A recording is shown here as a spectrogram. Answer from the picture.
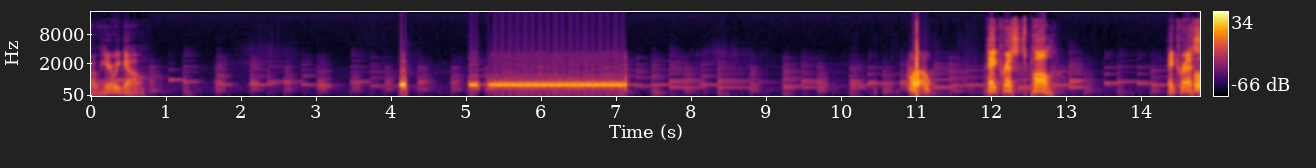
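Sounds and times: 
speech: 0.0 - 0.8, 12.0 - 12.9, 14.4 - 14.7
telephone dialing tonal beeps: 5.1 - 7.2.

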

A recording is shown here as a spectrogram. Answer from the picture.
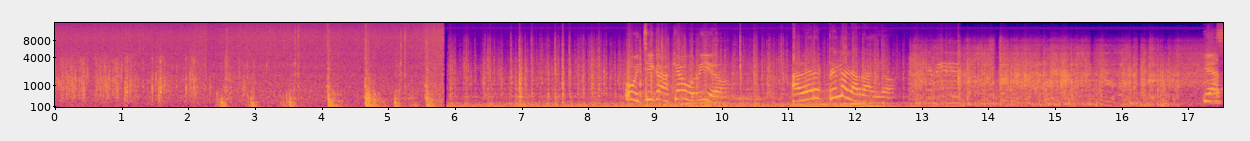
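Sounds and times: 
heavy rain from an approaching thunderstorm pouring in a forest: 0.0 - 17.0
low rolling thunder rumble: 5.8 - 13.7
speech: 8.7 - 10.2, 11.1 - 12.7, 17.2 - 17.5.

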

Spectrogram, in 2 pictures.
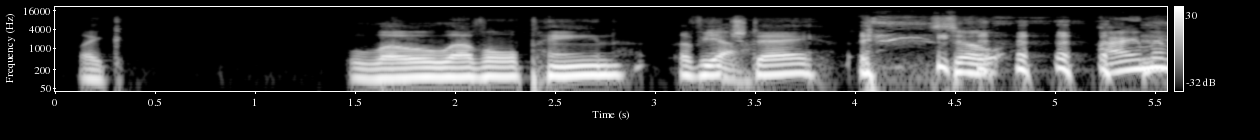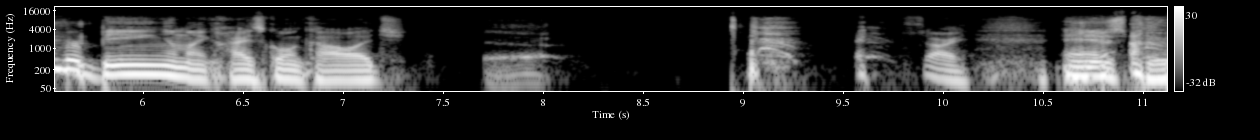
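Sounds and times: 
speech: 0.1 - 0.4, 1.5 - 7.9, 9.6 - 11.1
laughter: 3.4 - 5.8
loud guttural burp: 7.7 - 8.2
sharp cough or throat-clearing: 9.0 - 9.9.

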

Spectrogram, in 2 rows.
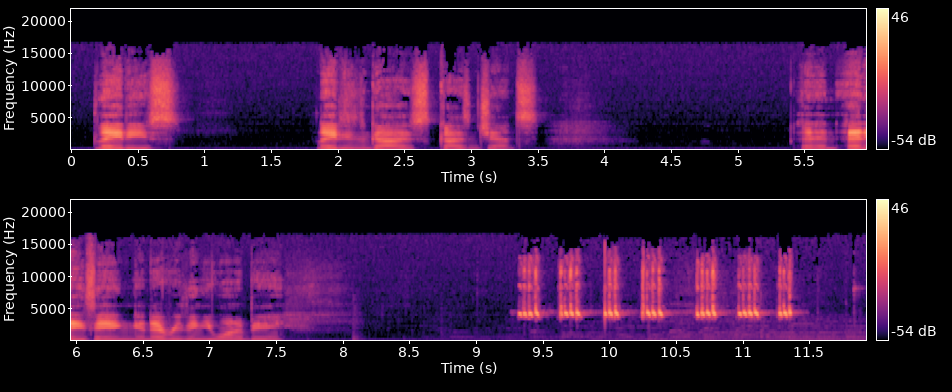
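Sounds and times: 
speech: 0.2 - 0.8, 1.8 - 3.6, 5.5 - 7.7
crickets chirping: 9.3 - 11.4.

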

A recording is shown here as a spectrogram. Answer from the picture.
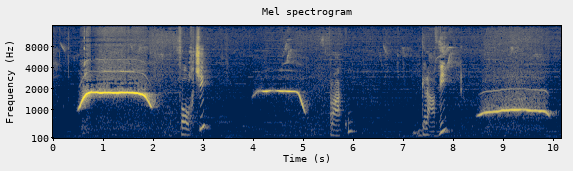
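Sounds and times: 
human whistling: 0.5 - 2.1, 4.0 - 5.1, 8.5 - 10.1
speech: 2.6 - 3.2, 5.6 - 6.1, 7.2 - 8.1.

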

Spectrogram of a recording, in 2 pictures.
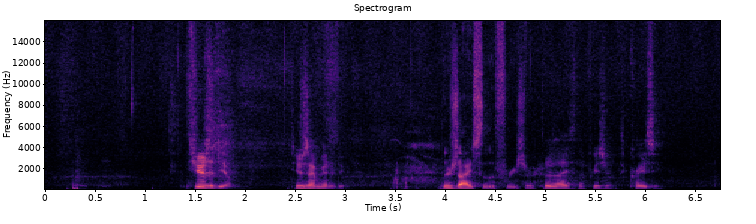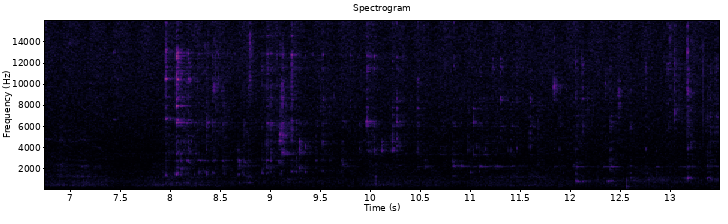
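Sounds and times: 
speech: 1.4 - 3.1, 3.9 - 6.3
liquid pouring into a glass for a drink: 7.9 - 13.4
small clinks: 7.9 - 13.4.

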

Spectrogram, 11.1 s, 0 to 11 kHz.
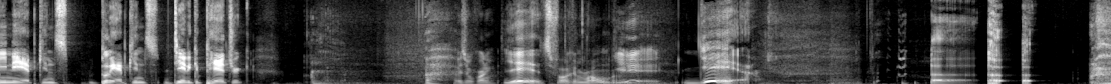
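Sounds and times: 
speech: 0.0 - 3.4, 4.2 - 7.8, 9.3 - 10.0
short sharp belches: 9.0 - 10.4
loud croaking burp: 9.2 - 11.1.

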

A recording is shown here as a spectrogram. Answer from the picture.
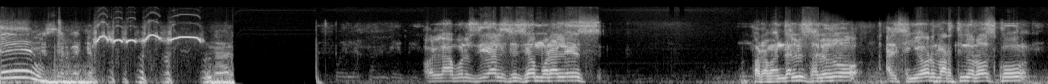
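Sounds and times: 
loud shrill warbling human whistle: 0.9 - 2.1
speech: 4.3 - 6.1, 7.4 - 10.4.

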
